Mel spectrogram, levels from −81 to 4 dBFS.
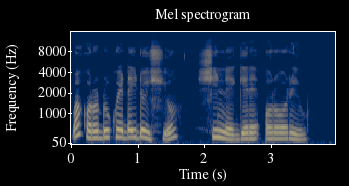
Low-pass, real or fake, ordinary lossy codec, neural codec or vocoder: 14.4 kHz; real; none; none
